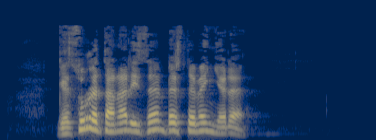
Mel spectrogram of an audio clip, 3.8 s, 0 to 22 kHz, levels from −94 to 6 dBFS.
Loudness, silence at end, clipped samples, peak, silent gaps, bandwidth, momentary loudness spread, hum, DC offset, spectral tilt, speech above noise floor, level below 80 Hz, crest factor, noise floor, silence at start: -26 LUFS; 1.35 s; under 0.1%; -10 dBFS; none; 11.5 kHz; 11 LU; none; under 0.1%; -5.5 dB/octave; 62 dB; -82 dBFS; 20 dB; -88 dBFS; 0.6 s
